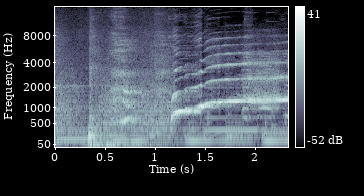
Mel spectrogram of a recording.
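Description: A dull thump, then about a second in a young woman's long high-pitched scream that rises and then holds steady, over background music.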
